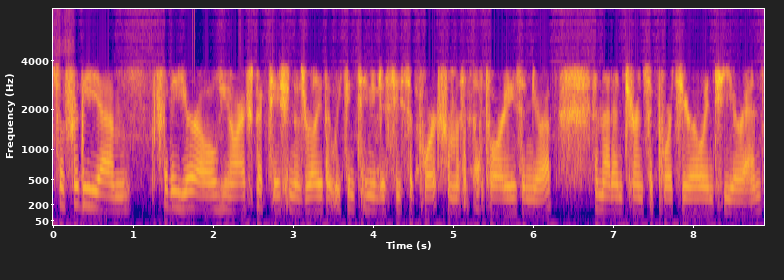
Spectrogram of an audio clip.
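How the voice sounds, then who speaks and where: Over a thin, faintly noisy phone line, a woman gives market analysis as a currency strategist. She talks quickly, in an analytical interview style. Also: extremely low pitch, creaky. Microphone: telephone. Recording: narrow tinny phone line with faint noise.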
